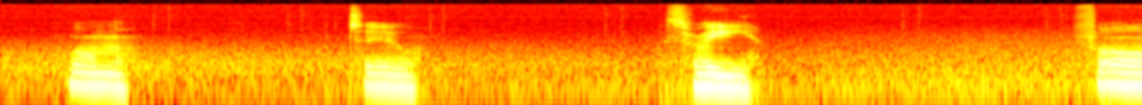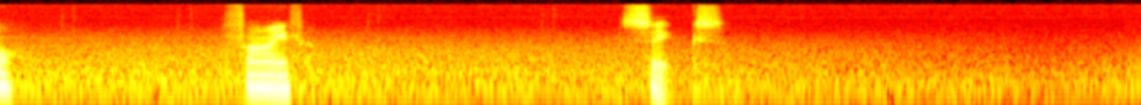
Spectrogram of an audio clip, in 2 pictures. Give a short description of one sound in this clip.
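Ocean waves wash and churn steadily.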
